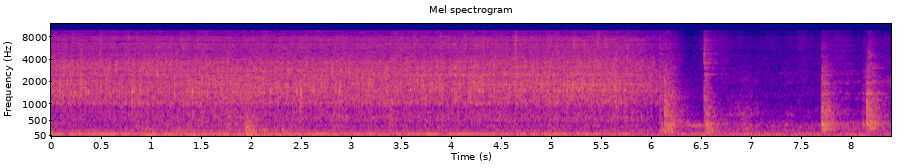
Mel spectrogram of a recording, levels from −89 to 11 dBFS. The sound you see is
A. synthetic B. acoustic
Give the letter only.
B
